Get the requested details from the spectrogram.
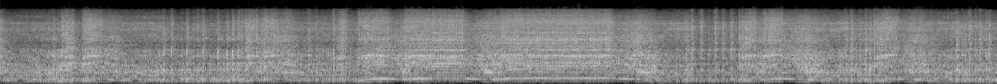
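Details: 47cc two-stroke pocket bike rebuilt with parts-bike components, on 25:1 fuel mix: crisp buzz rising and falling cleanly through repeated throttle blips, no misses or bogging; runs strong.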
